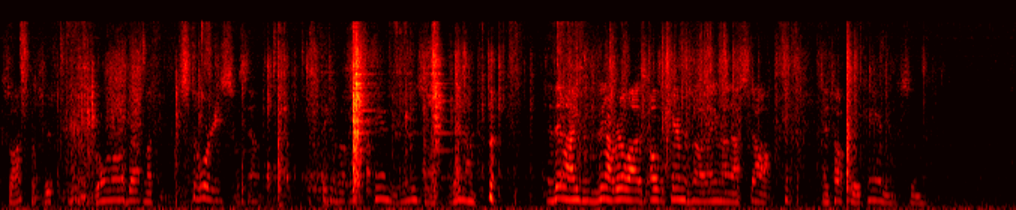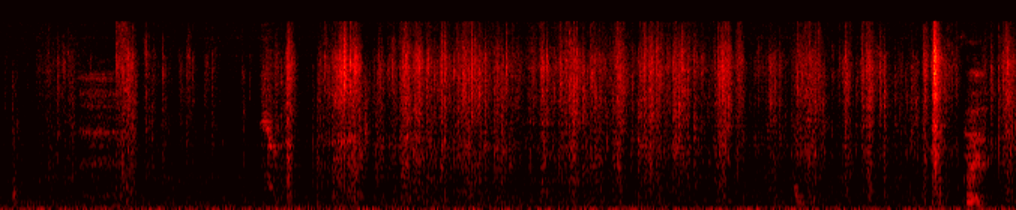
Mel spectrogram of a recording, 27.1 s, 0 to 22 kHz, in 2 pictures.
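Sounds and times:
plastic bag crinkling: 0:00.2 - 0:12.5, 0:14.0 - 0:27.0.

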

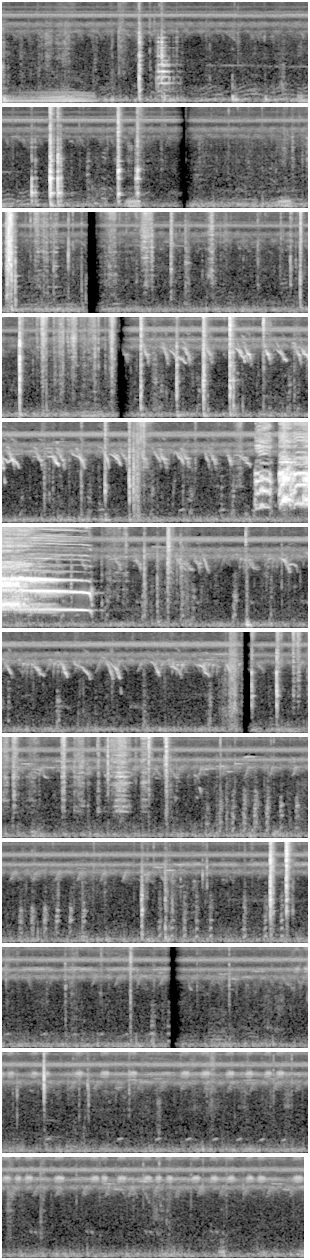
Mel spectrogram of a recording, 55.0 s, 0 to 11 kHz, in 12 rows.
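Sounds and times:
high insect drone: 0:00.0 - 0:05.3
rooster crowing: 0:22.1 - 0:24.5.

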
